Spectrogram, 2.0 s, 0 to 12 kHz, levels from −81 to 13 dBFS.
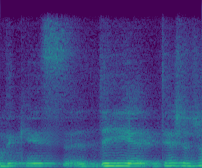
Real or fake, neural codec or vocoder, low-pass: fake; codec, 24 kHz, 0.9 kbps, DualCodec; 10.8 kHz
